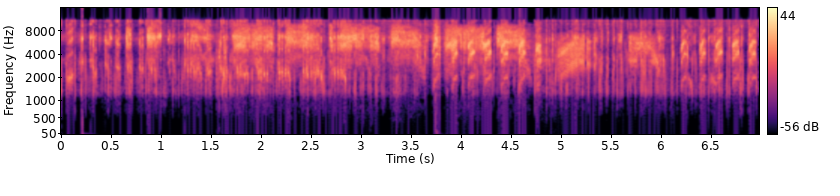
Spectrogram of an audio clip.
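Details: Swiftlets in a dense, continuous chorus of high, buzzy twitters and chirps, overlapping rapidly with scattered sharp clicks, all pitched high with nothing in the low range.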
